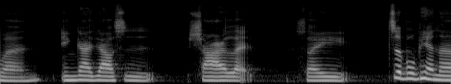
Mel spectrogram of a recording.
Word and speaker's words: Charlotte: 需要更正一下资讯，就是我在最后剪辑的时候发现，我把夏绿蒂这个英文名字讲成 Charlotte，但它其实应该是 S H 的发音哦，是 Charlotte 这样子，所以大家之后在念的时候不要像我一样搞混了。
